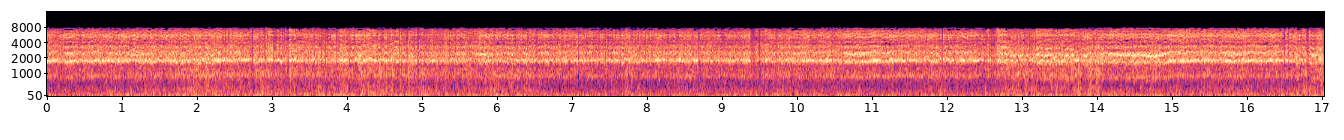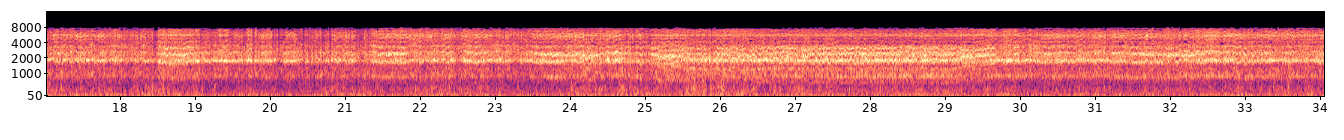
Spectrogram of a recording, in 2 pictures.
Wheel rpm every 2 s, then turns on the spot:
230, 240, 230, 230, 230, 230, 220, 220, 220, 230, 230, 230, 210, 190, 200, 220, 220.
none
